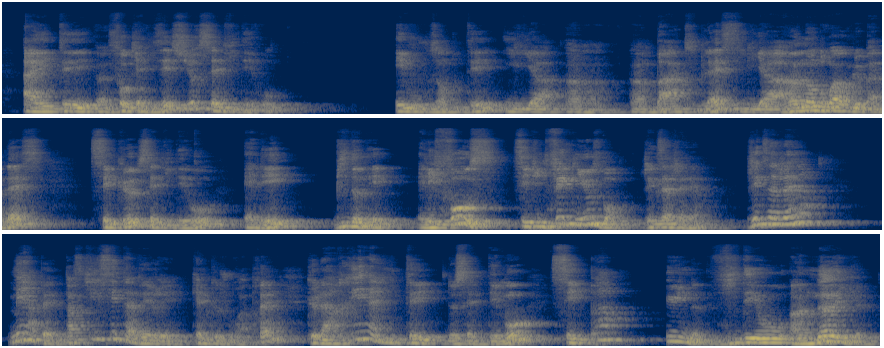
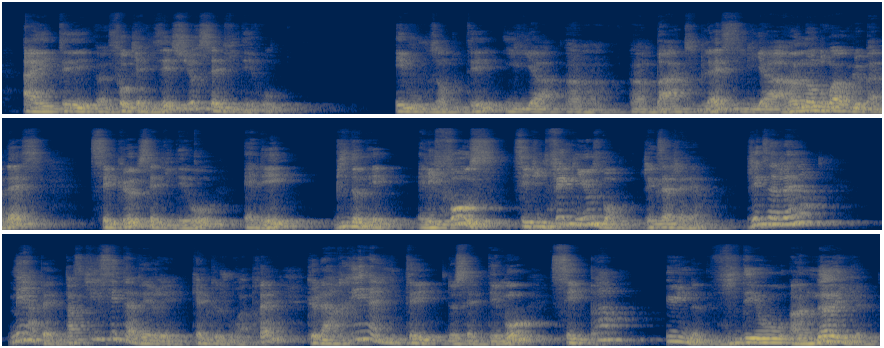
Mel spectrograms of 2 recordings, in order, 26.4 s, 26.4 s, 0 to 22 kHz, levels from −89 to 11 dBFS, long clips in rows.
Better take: neither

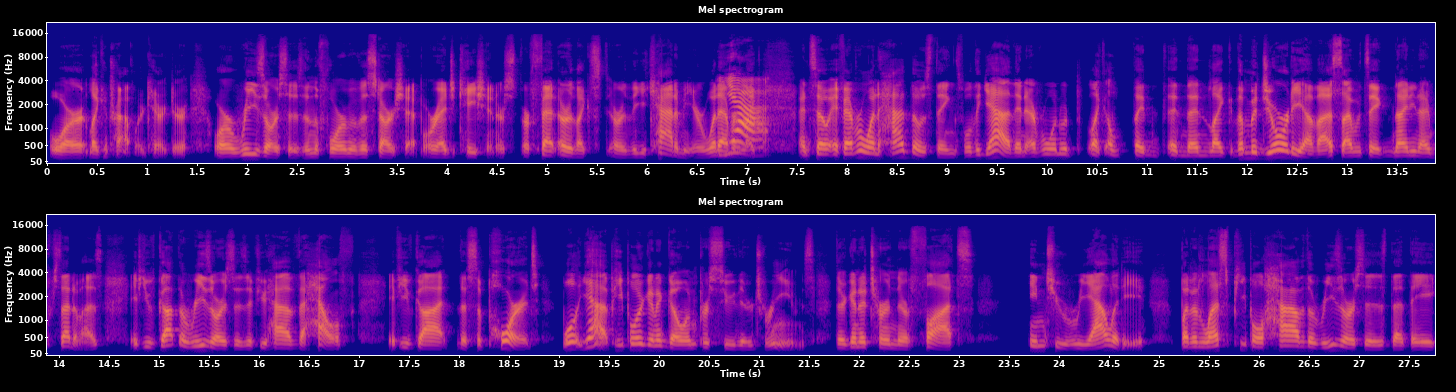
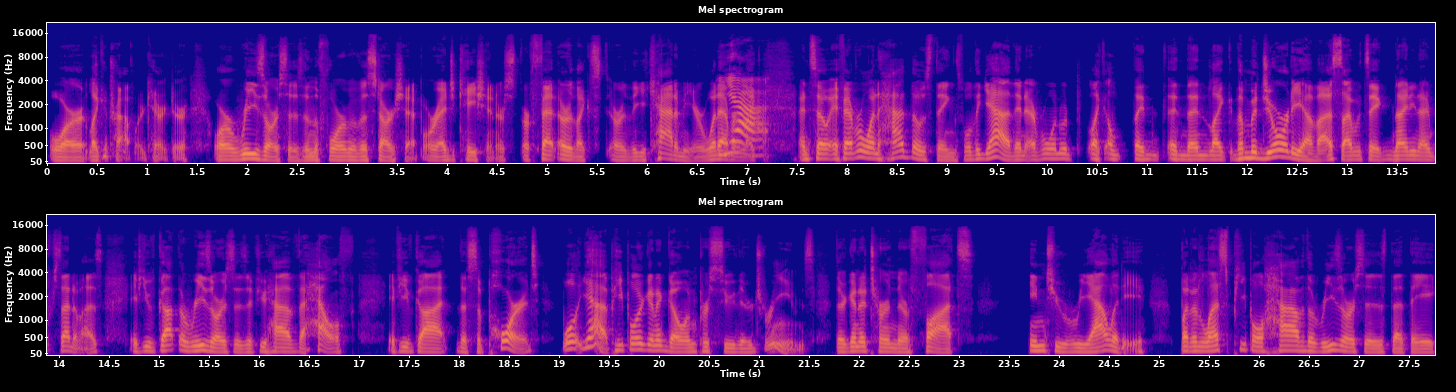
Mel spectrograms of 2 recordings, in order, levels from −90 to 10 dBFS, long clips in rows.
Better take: second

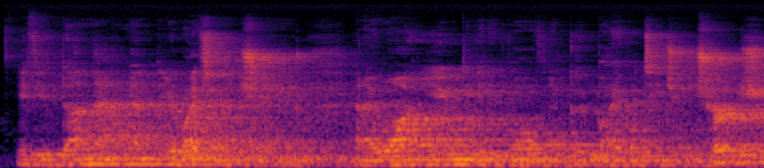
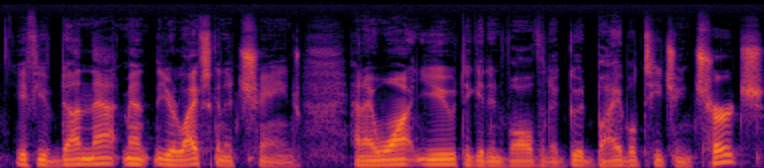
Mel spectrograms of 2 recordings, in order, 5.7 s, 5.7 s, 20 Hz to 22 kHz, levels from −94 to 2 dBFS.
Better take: second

